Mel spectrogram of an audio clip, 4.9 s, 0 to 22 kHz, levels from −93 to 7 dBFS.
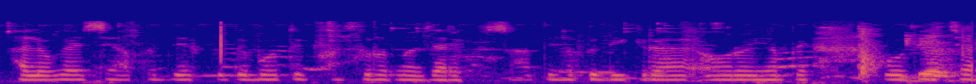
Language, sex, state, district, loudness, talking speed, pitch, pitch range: Hindi, female, Chhattisgarh, Balrampur, -37 LUFS, 305 wpm, 215 Hz, 210-220 Hz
